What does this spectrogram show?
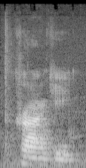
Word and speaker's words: Kroenke: You know, these people that had these massive amounts of money, like Stan Kroenke, which rhymes with donkey, and that is an ass, and he's an ass too, right?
